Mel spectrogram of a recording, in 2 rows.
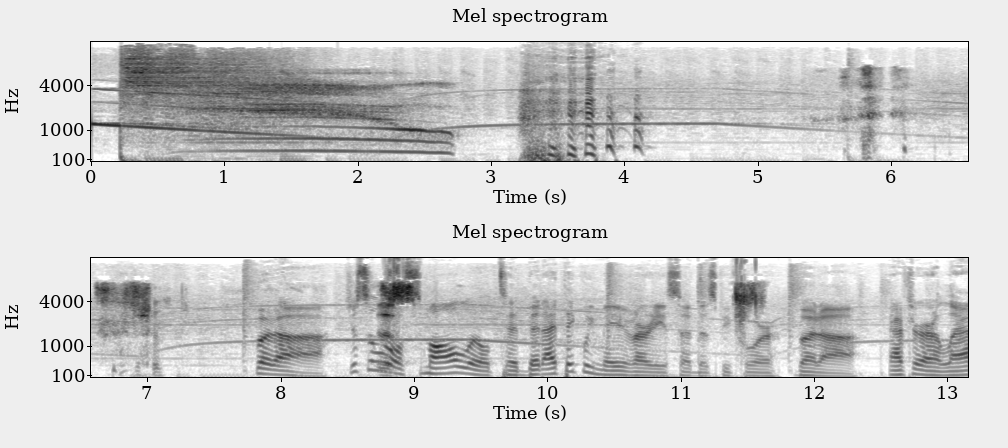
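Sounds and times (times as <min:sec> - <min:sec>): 
loud sustained siren wail: 0:00.0 - 0:13.1
laughter: 0:03.2 - 0:04.2, 0:05.4 - 0:07.2, 0:08.8 - 0:09.0
speech: 0:03.4 - 0:04.0, 0:06.7 - 0:07.2, 0:07.8 - 0:13.1
short voiced bursts: 0:08.7 - 0:09.0, 0:11.4 - 0:11.7.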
